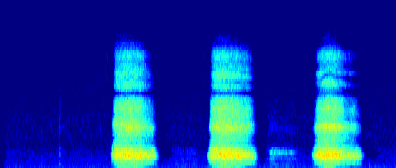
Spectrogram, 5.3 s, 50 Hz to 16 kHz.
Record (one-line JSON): {"exhalation_length": "5.3 s", "exhalation_amplitude": 5713, "exhalation_signal_mean_std_ratio": 0.48, "survey_phase": "beta (2021-08-13 to 2022-03-07)", "age": "18-44", "gender": "Female", "wearing_mask": "No", "symptom_cough_any": true, "symptom_runny_or_blocked_nose": true, "symptom_sore_throat": true, "symptom_fatigue": true, "symptom_headache": true, "symptom_change_to_sense_of_smell_or_taste": true, "symptom_onset": "4 days", "smoker_status": "Never smoked", "respiratory_condition_asthma": false, "respiratory_condition_other": false, "recruitment_source": "Test and Trace", "submission_delay": "2 days", "covid_test_result": "Positive", "covid_test_method": "RT-qPCR", "covid_ct_value": 20.6, "covid_ct_gene": "ORF1ab gene", "covid_ct_mean": 21.0, "covid_viral_load": "130000 copies/ml", "covid_viral_load_category": "Low viral load (10K-1M copies/ml)"}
